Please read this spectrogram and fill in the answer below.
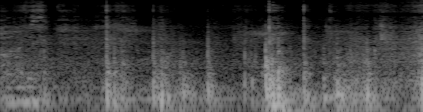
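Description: Scattered knocks and clunks from a Skoda Favorit's front seat being pulled and worked loose by hand.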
